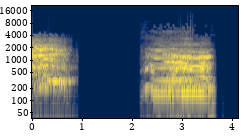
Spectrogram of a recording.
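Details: Two cattle calls: a short, nasal moo cut off quickly, then after a pause a longer, steady, full-throated moo of about one and a half seconds.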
